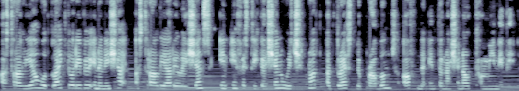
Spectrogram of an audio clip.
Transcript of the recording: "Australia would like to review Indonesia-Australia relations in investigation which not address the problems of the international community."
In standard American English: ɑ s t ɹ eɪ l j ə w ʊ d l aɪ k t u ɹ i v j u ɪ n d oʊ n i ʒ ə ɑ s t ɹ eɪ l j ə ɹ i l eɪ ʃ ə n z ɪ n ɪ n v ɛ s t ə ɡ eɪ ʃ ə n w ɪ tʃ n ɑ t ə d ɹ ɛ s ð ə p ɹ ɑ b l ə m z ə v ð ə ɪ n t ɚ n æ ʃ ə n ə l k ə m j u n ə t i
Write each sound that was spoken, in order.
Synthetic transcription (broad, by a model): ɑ s t ɹ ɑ l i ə w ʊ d l aɪ k t u ɹ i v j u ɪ n d oʊ n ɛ ʃ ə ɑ s t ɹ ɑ l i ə ɹ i l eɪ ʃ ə n s ɪ n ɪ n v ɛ s t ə ɡ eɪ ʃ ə n w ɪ tʃ n ɑ t ə d ɹ ɛ s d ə p ɹ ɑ b l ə m s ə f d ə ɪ n t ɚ n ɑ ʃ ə n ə l k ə m j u n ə t i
